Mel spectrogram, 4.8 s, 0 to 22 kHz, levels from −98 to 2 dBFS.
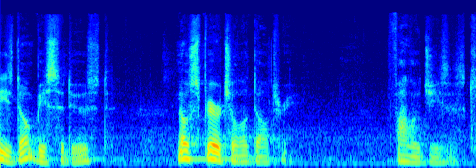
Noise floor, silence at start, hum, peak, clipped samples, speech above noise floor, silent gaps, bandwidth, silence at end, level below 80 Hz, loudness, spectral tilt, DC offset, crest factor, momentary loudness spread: -66 dBFS; 0 s; none; -18 dBFS; under 0.1%; 28 dB; none; 16.5 kHz; 0 s; -72 dBFS; -38 LUFS; -5.5 dB/octave; under 0.1%; 22 dB; 20 LU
